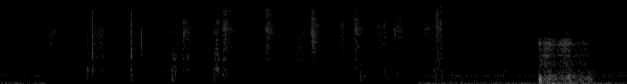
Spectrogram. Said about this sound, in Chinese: 哎，剪刀呢？啊，剪刀在这儿。快点，别动，不然等下我的剪刀剪伤你的胸口就不好了。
